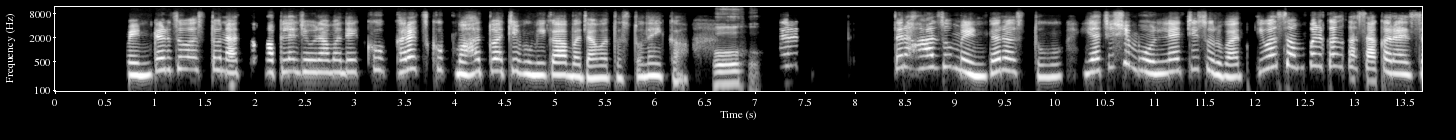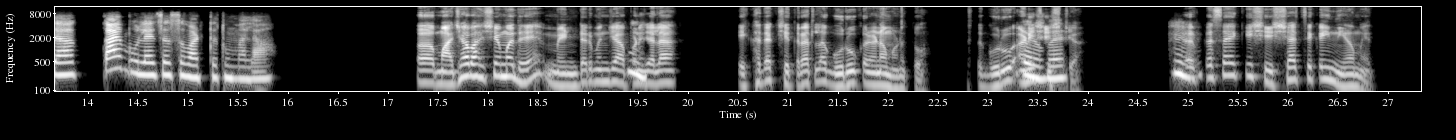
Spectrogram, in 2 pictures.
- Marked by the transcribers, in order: in English: "मेंटर"; tapping; in English: "मेंटर"; in English: "मेंटर"; other noise
- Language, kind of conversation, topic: Marathi, podcast, आपण मार्गदर्शकाशी नातं कसं निर्माण करता आणि त्याचा आपल्याला कसा फायदा होतो?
